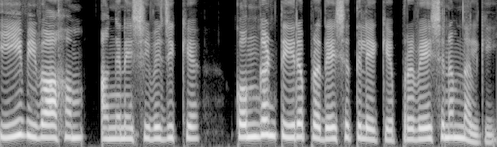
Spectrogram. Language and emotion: Malayalam, neutral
